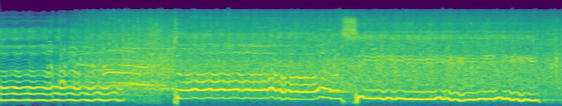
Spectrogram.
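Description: A man singing unaccompanied in the ornamented Serbian folk style, holding long notes with a wavering vibrato and small trills. The phrases break briefly about two, two and a half, and five seconds in.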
